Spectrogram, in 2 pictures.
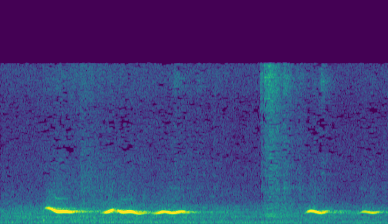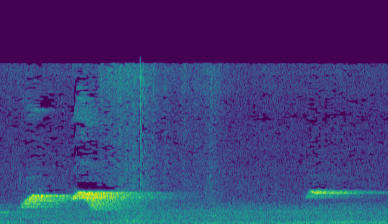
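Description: White-eared Bulbul giving short, liquid warbled phrases, mid-pitched and wavering, a few per second, then a brighter, buzzier higher note near the end.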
